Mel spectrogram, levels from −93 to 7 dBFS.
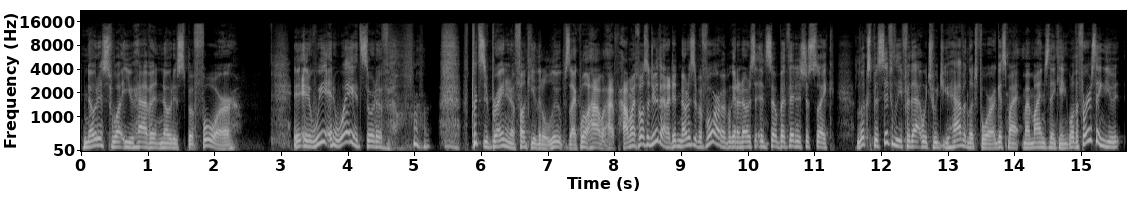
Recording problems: squashed, flat; somewhat

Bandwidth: 15 kHz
